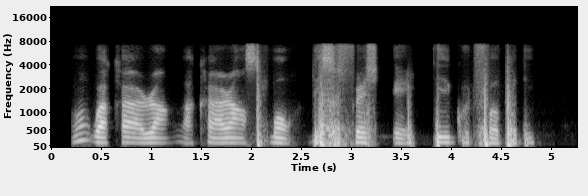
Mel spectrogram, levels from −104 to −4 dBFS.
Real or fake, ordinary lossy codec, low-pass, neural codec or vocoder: fake; none; 7.2 kHz; codec, 16 kHz in and 24 kHz out, 1 kbps, XY-Tokenizer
